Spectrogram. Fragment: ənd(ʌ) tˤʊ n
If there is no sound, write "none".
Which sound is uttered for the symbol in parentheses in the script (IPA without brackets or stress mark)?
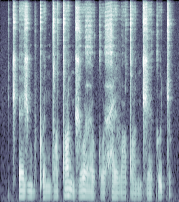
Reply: ɔ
